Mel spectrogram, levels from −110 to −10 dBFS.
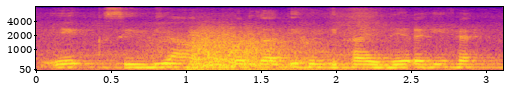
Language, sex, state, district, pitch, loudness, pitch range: Hindi, male, Gujarat, Valsad, 150 Hz, -12 LUFS, 145-155 Hz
